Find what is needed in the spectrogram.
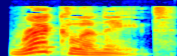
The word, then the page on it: reclinate: British English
